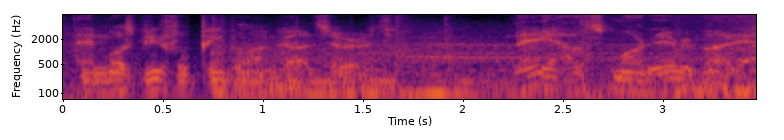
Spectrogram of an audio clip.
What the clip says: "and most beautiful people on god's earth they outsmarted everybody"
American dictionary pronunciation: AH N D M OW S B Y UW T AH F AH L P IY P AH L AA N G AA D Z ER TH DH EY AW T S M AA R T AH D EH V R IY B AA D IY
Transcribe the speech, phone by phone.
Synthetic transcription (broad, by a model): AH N M OW S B Y UW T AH F L P IY P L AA N G AA D Z ER TH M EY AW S M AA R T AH EH V R IY B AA D IY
